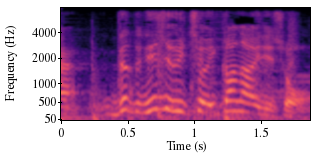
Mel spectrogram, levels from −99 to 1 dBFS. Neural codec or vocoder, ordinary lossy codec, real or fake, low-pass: none; none; real; 7.2 kHz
